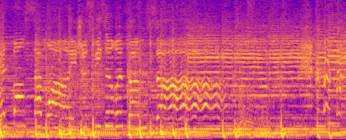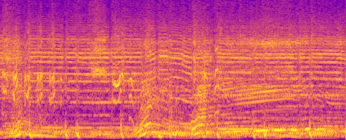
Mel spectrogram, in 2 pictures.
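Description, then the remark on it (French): A loud motorcycle engine revs repeatedly, its pitch surging and dropping in rough sweeps, then roars steadily as it pulls away. There is no talking. “qui s'en va sur sa moto”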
